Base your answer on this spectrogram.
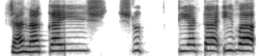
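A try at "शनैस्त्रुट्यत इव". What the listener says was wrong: No, not Shrutyata. Shanakaistrutyata. Yes, Shanakaistrutyata.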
